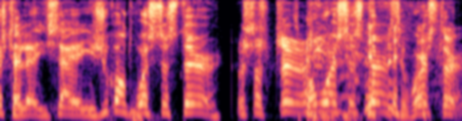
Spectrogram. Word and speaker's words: Worcester: Ça s'écrit Worcester, mettons, mais ça se prononce Worcester. OK. Je sais pas Nice. ça, mais il y a une syllabe de trop qui est constant.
